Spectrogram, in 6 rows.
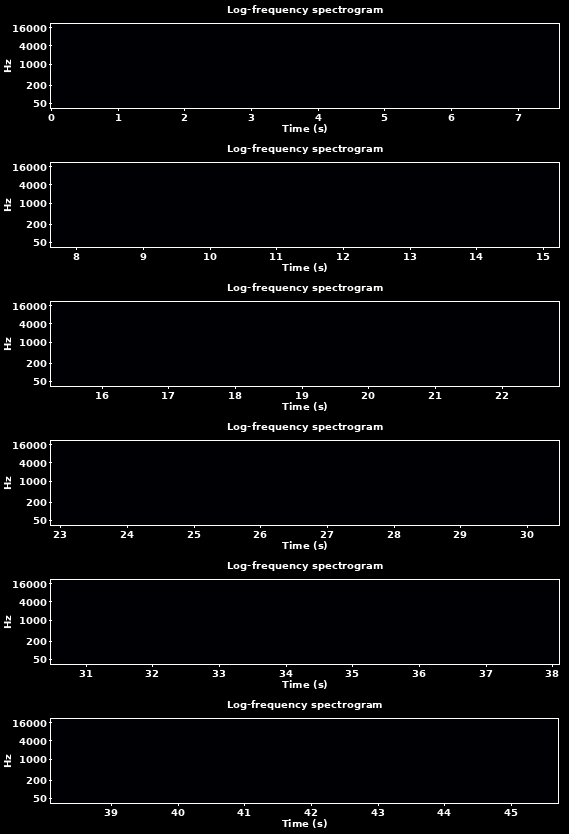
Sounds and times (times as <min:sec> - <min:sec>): Silence: 0:00.0 - 0:45.7.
